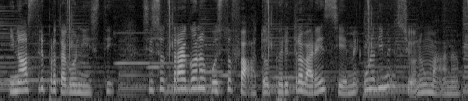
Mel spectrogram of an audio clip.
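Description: A young woman reading scripted narration to introduce a radio drama. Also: medium pitch. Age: young adult. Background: guitar music.

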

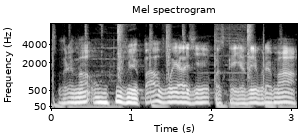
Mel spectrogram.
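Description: A middle-aged man with a Senegalese French accent, answering interview questions from his office with halting restarts and stories told with growing energy. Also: mid-range voice, steady tone, mellow, muffled recording, soft background music. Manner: halting restarts and repeated words, livelier when telling stories. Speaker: education official interviewed as guest. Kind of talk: interview answers, personal anecdotes. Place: office with large window, indoors. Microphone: lapel mic.

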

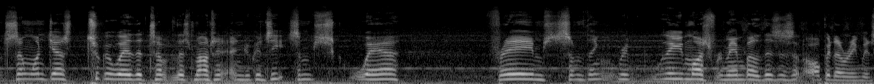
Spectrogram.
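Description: A man hosting a space video, talking casually and excitedly over a screen share, often repeating words. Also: extremely high pitch, gravelly, rough recording.

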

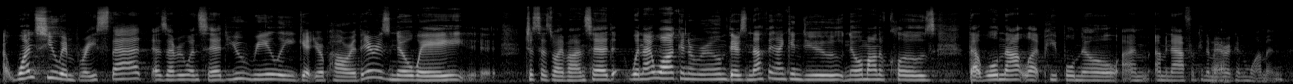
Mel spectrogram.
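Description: Woman panelist, emphatic and warm-humored; stage mic, long hall reverb. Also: medium pitch, moderate pace. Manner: earnest, emphatic, laughs wryly. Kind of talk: panel discussion. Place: large conference hall stage. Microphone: handheld mic.

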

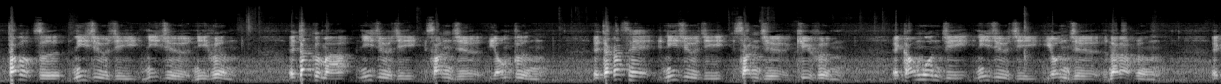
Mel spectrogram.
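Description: A man's voice: fairly high pitch, expressive, slow, pushed and bright, low-quality recording. A man working as a train conductor, making polite, formulaic public announcements over the train's speakers. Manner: polite, formulaic, reciting station lists. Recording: train PA with clear background noise.

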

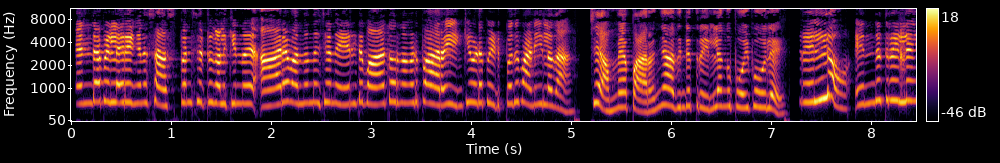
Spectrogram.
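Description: A woman's voice: very high-pitched, rapid-fire, hardly any pauses, sharp tone, a little hiss or hum, full character voice. A woman voicing a busy mother who scolds and calls out impatiently from the kitchen.

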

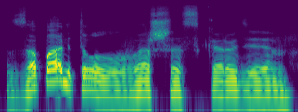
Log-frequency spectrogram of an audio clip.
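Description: A man voicing a hulking convict turned jail guard in an audiobook, with a slow, lazy drawl. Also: deep voice, very animated, no room sound, studio quality, exaggerated voice. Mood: deferential.

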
